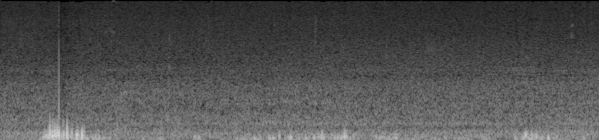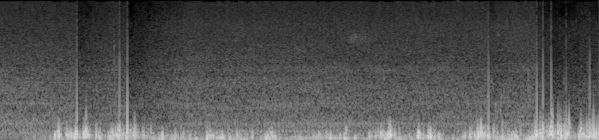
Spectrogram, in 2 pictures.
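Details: Only low rumbling wind buffeting and rustling are heard, with irregular thumps and no clear animal call.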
